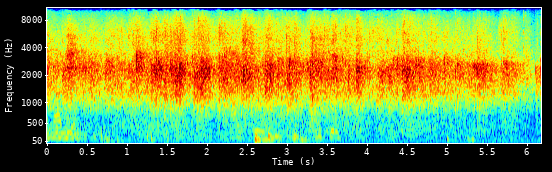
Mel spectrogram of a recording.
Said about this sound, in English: Why don't we, before we're seated, why don't we give God a big hand clap of praise this morning?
